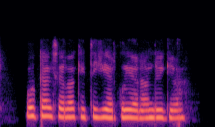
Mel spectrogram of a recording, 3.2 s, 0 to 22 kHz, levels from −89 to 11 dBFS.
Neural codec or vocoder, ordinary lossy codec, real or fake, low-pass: codec, 44.1 kHz, 3.4 kbps, Pupu-Codec; Opus, 24 kbps; fake; 7.2 kHz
